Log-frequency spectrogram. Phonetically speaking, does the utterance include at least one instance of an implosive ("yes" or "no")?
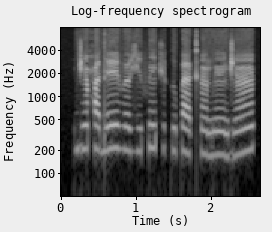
no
